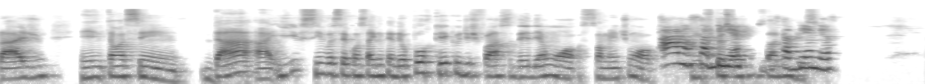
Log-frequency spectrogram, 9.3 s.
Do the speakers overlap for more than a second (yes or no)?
yes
